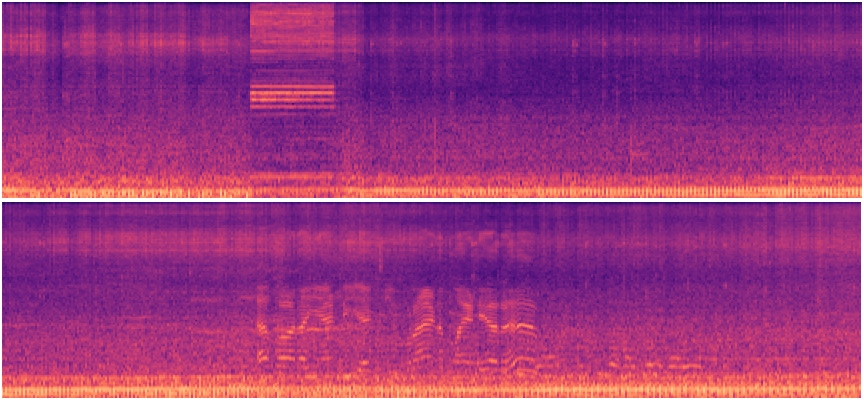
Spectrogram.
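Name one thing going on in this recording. An engine hums steadily as a vehicle moves along a rough road.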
